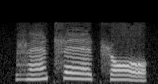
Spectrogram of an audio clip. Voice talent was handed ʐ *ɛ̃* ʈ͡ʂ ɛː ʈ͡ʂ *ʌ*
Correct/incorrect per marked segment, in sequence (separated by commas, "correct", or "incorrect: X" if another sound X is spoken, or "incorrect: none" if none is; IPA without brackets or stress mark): correct, incorrect: ɔ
